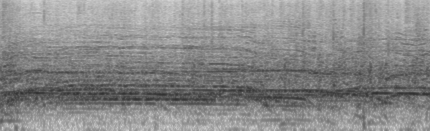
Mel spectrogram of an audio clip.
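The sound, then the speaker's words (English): Loud audience applause and cheering at a live debate-style event, with dense continuous clapping mixed with whoops and shouts that stays at a steady high level throughout. “please applaud now”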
